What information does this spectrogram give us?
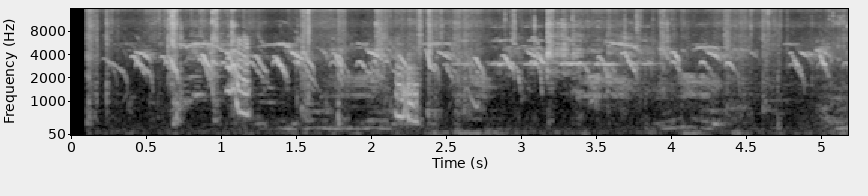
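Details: Grey francolin (teetar) chicks, several birds, feeding and playing, with a dense stream of high, overlapping down-slurred peeps tumbling over one another, mixed with softer clucking notes and faint low rumbling underneath.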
